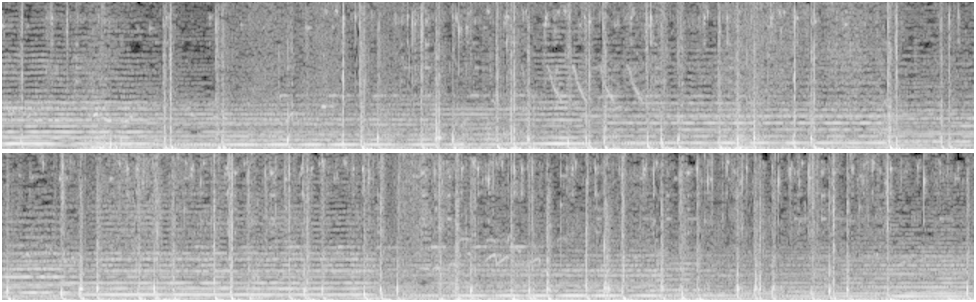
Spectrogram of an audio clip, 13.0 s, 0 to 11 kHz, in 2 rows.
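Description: In The Witcher 3 video game, a horse gallops with fast, rhythmic hoofbeats that stay prominent throughout, layered over dense in-game music and ambience.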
